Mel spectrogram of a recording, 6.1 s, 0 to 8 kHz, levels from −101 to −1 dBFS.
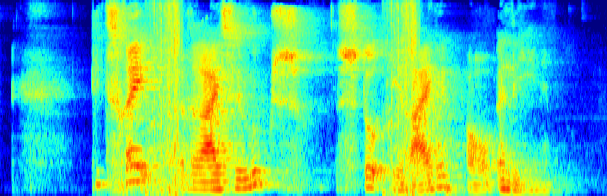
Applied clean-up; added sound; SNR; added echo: none; Packing tape, duct tape / Tearing; 11 dB; reverberation time 0.8 s.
